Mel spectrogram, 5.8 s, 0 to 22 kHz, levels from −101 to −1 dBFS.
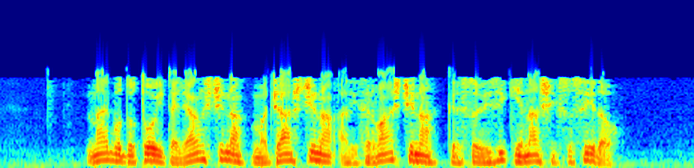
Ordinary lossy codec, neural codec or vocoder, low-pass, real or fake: AAC, 16 kbps; codec, 16 kHz, 2 kbps, FunCodec, trained on Chinese and English, 25 frames a second; 7.2 kHz; fake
